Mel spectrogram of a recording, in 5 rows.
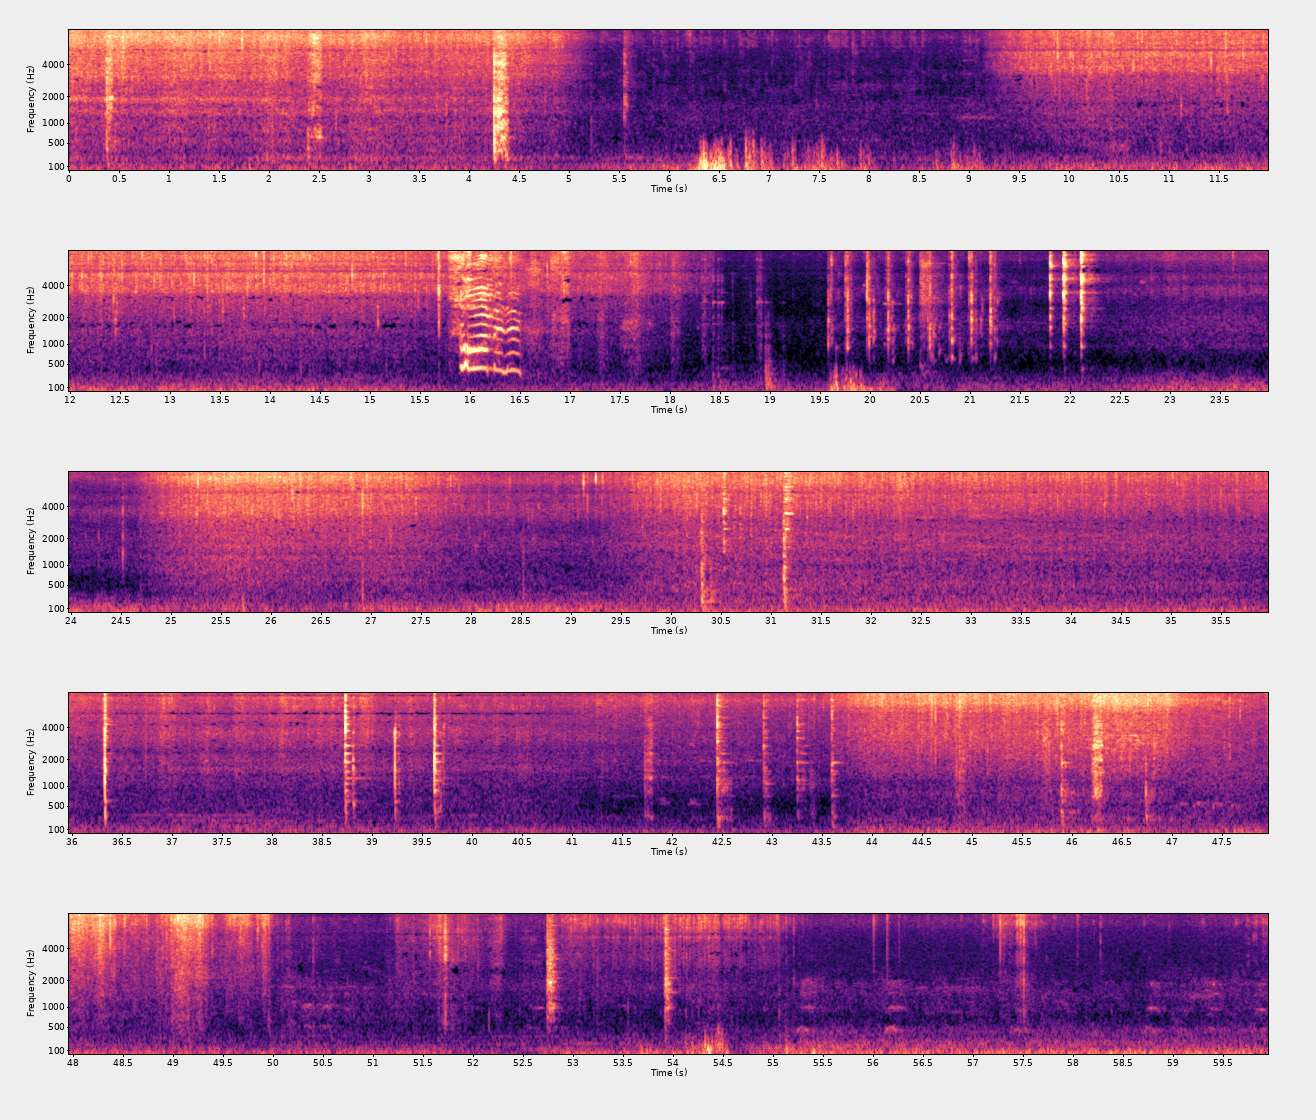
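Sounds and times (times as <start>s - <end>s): food sizzling in frying pan: 0.0s - 5.1s, 9.2s - 18.3s, 24.6s - 49.8s.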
